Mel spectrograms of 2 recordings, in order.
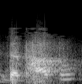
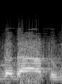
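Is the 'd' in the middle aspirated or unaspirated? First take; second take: aspirated; unaspirated. First: The middle d is aspirated, with breath. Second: The middle d is unaspirated, without breath. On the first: The speaker calls it right. "That dha must be dha" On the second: The speaker calls it wrong. "It is not the way to say"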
